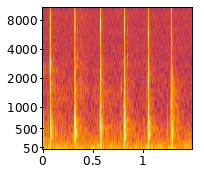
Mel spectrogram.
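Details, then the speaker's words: Roller skate wheel with the axle nut correctly adjusted, neither loose nor too tight, spun freely: light, evenly spaced clicks about four a second, crisp and consistent, no deep knock; proper adjustment. "You see the sound, it's a little bit deeper on one, and you can kind of hear it going over each groove if you listen closely. And again, this is what it should sound like."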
